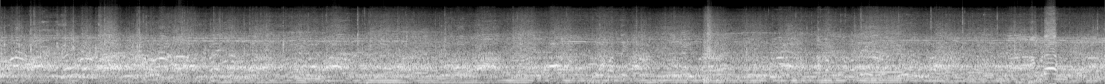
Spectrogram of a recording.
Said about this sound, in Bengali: তারা তাদের যে স্লোগান, সেই স্লোগান দিচ্ছে মুহুর্মুহু করতালে, হাতে জাতীয় পতাকা নিয়ে তারা স্লোগান দিচ্ছে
